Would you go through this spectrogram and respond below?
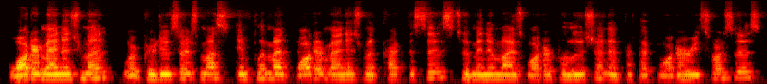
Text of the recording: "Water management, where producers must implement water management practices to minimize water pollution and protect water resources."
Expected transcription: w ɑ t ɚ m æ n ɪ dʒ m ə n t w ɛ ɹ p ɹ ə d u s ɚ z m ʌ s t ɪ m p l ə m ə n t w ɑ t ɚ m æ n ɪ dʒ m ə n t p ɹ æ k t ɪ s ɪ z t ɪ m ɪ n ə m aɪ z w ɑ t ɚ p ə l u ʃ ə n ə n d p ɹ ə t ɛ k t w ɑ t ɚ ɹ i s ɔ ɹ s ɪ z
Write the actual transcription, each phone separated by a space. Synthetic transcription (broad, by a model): w ɑ t ɚ m æ n ɪ dʒ m ə n t w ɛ ɹ p ɹ ə d u s ɚ z m ʌ s t ɪ m p l ə m ə n t w ɑ t ɚ m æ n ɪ dʒ m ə n p ɹ æ k t ɪ s ɪ z t ɪ m ɪ n ə m aɪ z w ɑ t ɚ p ə l u ʃ ə n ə n p ɹ ə t ɛ k t w ɑ t ɚ ɹ i s ɔ ɹ s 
